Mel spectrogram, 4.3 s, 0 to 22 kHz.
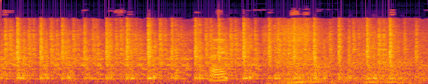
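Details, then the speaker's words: Jeep CJ7 4.2L straight-six with Weber carburetor, sat about a month: lumpy, uneven idle with irregular firing pulses about five a second, stumbling; rough running because fuel evaporated from the float bowl while sitting. "this is what i get with a weber carburetor when it sits i can pump the hell out of it it's been about maybe a month it evaporates"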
